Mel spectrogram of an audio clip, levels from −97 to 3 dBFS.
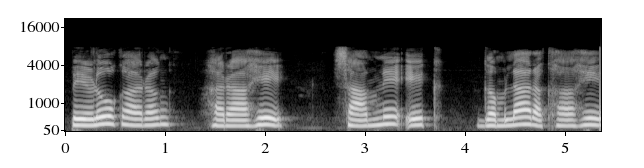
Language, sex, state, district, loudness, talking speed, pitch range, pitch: Hindi, female, Madhya Pradesh, Bhopal, -13 LUFS, 100 wpm, 205-235 Hz, 220 Hz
